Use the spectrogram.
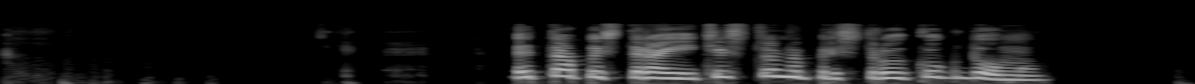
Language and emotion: Russian, neutral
